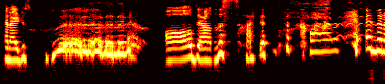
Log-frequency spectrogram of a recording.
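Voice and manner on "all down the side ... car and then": laughing while telling it; cracking up mid-sentence. Real, not acted.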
